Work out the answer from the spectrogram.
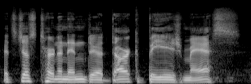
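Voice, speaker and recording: Bright-voiced Northern Irish game master. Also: male voice, lowish voice, steady tone, normal speed, clear, resonant tone, no room sound. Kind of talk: casual improvised scene narration.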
